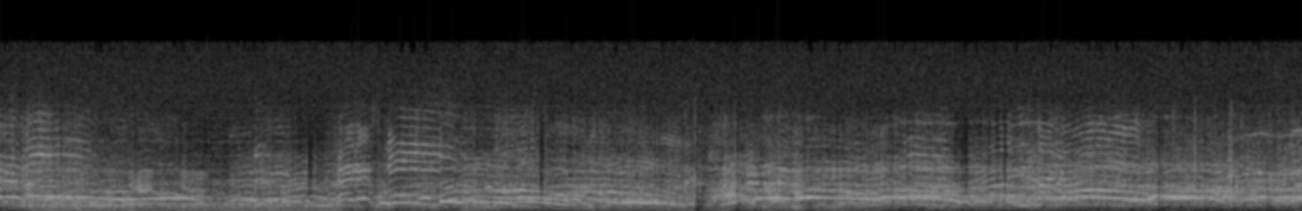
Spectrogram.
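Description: A band plays music loudly through loudspeakers.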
